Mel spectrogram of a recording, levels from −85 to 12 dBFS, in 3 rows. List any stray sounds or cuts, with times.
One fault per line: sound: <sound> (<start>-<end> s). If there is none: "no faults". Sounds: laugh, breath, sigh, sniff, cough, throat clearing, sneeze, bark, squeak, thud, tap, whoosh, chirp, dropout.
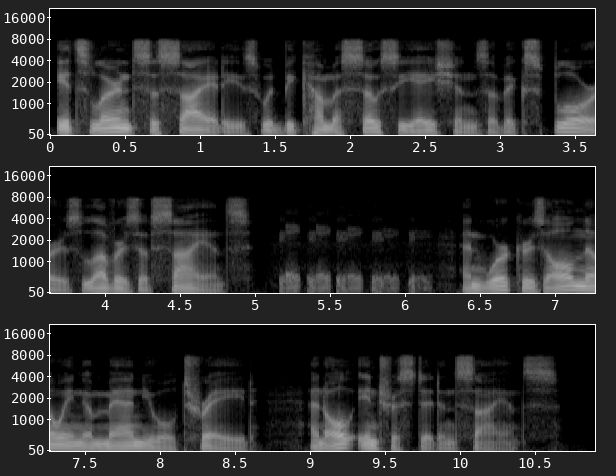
sound: laugh (5.2-6.2 s)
